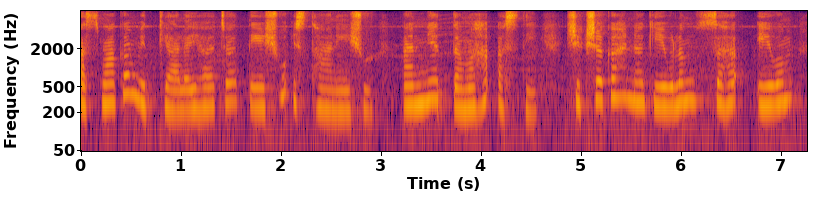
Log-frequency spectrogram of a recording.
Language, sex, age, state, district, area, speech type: Sanskrit, female, 18-30, Rajasthan, Jaipur, urban, spontaneous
